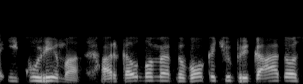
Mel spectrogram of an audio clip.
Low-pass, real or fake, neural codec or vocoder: 3.6 kHz; fake; codec, 44.1 kHz, 7.8 kbps, DAC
